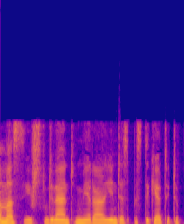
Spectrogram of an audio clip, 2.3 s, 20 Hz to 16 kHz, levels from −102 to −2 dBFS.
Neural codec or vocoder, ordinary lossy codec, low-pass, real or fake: codec, 16 kHz, 0.5 kbps, FunCodec, trained on LibriTTS, 25 frames a second; AAC, 64 kbps; 7.2 kHz; fake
